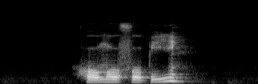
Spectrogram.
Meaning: homophobia
- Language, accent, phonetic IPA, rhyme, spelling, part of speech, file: German, Austria, [homofoˈbiː], -iː, Homophobie, noun, De-at-Homophobie.ogg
